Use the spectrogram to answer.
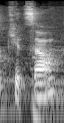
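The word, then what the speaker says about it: KITAS: or looking for a digital Nomad Visa or kiter that's how you say it you actually I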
